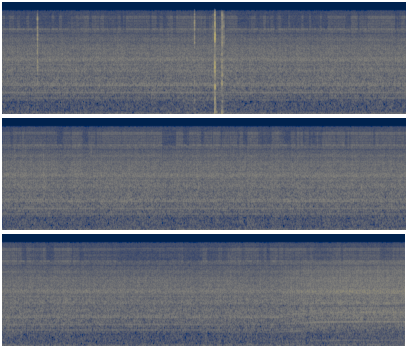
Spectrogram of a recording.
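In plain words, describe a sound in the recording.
A young man speaks quietly and close into a webcam microphone.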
